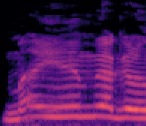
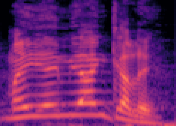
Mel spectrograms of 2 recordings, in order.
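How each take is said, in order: First: High but softer repeat; pleading echo. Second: High, loud cry for his brother; shout. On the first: Menish repeating his plea for Yankele, high and softer. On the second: Menish shouting for his brother Yankele, high and loud. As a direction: yell the question out, pitched high. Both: Retold or imitated. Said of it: "הוא צעק".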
